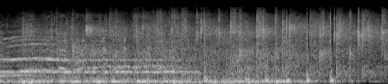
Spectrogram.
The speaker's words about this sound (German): Hallo erstmal hier auf Burg Breuberg. Wir haben hier tausende Gäste im Publikum. Macht mal ein bisschen Lärm, dass man euch hört.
